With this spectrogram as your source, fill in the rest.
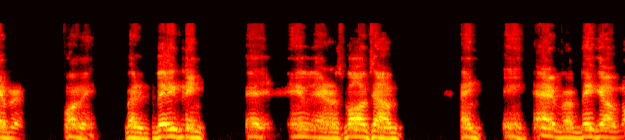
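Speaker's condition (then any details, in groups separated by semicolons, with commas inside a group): ALS/MND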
